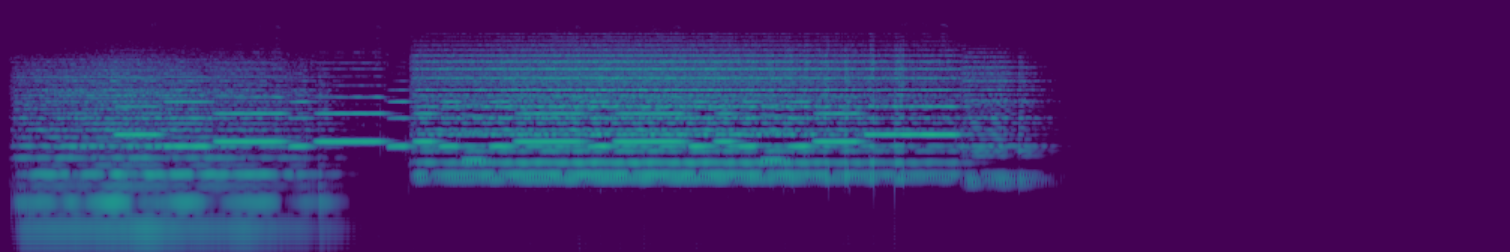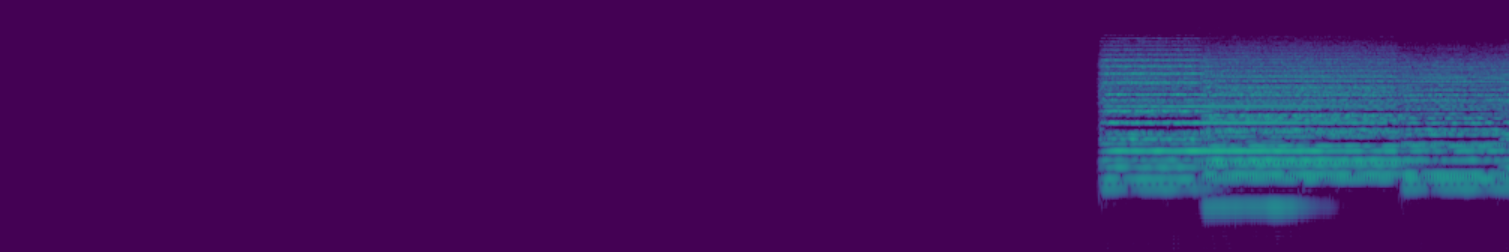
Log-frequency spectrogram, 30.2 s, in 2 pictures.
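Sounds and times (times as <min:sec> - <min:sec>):
flute: 0:00.4 - 0:10.6, 0:26.1 - 0:30.1.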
